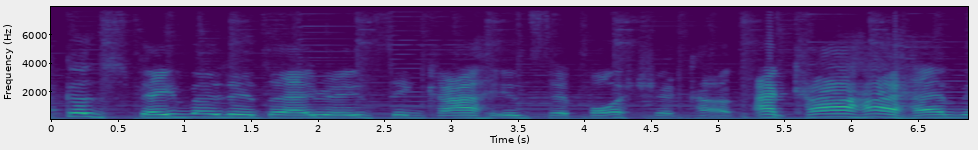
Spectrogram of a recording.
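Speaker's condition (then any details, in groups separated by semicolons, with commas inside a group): Cerebral palsy; present from birth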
